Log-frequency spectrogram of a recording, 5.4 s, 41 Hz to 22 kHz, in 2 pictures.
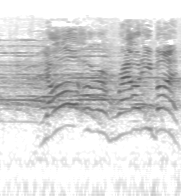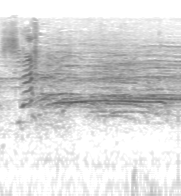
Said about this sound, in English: Yeah, all 15 of you. Thank you. That doesn't sound like much of a crowd.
